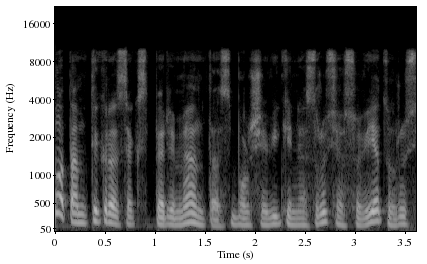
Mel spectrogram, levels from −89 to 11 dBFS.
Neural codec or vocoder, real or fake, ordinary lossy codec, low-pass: none; real; Opus, 32 kbps; 9.9 kHz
